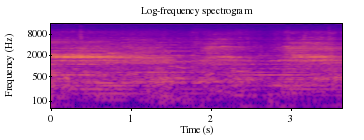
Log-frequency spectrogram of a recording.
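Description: A horse whinnies in a long wavering call, then again more faintly, over a steady background wash like rain.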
